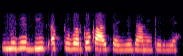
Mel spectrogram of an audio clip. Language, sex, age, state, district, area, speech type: Urdu, female, 18-30, Uttar Pradesh, Aligarh, urban, conversation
